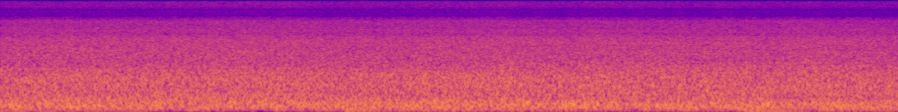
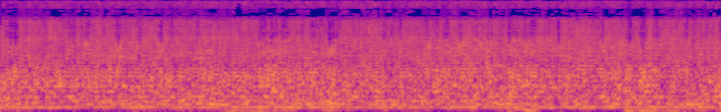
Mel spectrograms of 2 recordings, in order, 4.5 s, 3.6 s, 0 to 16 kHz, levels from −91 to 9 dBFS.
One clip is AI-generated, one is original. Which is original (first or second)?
first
